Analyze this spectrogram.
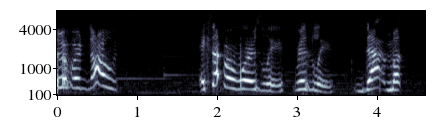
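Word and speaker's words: Wriothesley: Worsley Risley that much I had to search up how to pronounce this say five times I'm getting mad I'm getting upset you know what positive I can't ow my knee I can't hold it in Risley no that's not how it's been aims pronounced I refuse to believe that it's Worsley I'm sorry no I can't see that motherfucker's name is pronounced worthy not Risley no I'm sorry but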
